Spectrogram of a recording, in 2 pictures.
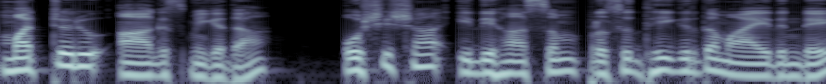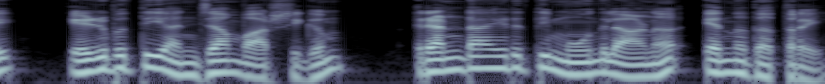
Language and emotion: Malayalam, neutral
